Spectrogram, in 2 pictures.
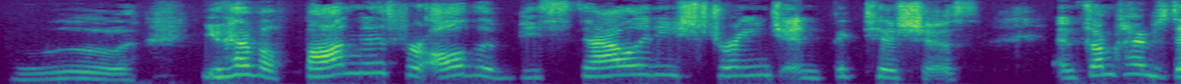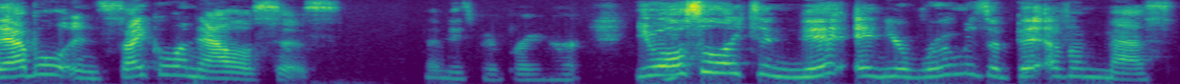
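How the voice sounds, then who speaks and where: A woman's voice: fairly high pitch, no room sound, muffled recording. A woman reading scripted second-person game narration in the manner of a read-along storybook.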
